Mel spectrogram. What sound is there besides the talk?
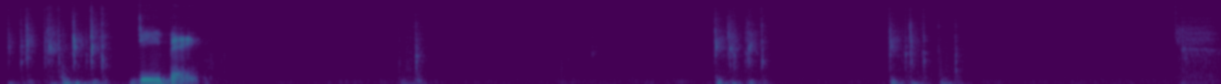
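typing a command on a computer keyboard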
